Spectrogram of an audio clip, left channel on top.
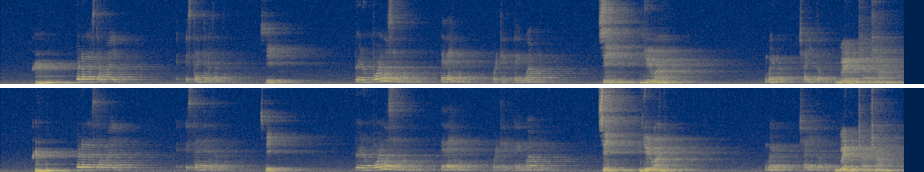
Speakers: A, on the right; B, on the left.
A: <laughs>
B: pero no está mal, está interesante.
A: Sí,
B: Pero bueno, Simón, te dejo porque tengo hambre.
A: sí, yo igual.
B: Bueno, chaito.
A: Bueno, chao, chao.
